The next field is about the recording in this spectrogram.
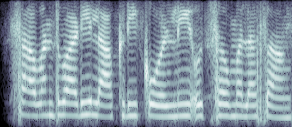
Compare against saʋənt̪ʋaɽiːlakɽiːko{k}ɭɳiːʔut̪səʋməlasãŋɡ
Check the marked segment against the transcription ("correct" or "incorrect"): incorrect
